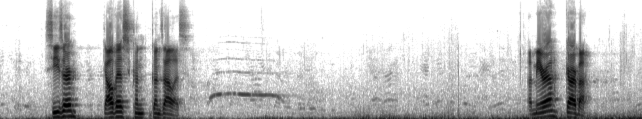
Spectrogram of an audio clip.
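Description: A man reads out names over a loudspeaker in a large open space.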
